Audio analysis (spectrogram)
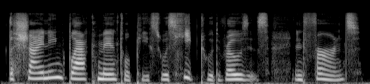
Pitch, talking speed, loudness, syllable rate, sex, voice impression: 240 Hz, 160 wpm, -18 LUFS, 5.1 syllables/s, female, feminine, slightly adult-like, clear, fluent, slightly cute, slightly refreshing, slightly unique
